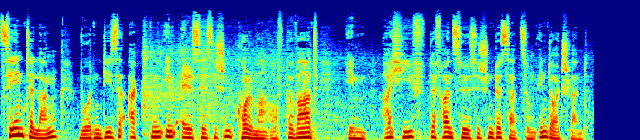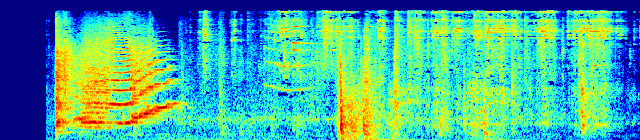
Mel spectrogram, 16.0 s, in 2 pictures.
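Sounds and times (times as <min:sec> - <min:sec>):
speech: 0:00.1 - 0:07.4
door hinge squealing: 0:01.7 - 0:03.6, 0:08.7 - 0:10.6, 0:11.2 - 0:13.0
keys jingling: 0:10.0 - 0:16.0
latch clunk: 0:10.1 - 0:15.5.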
